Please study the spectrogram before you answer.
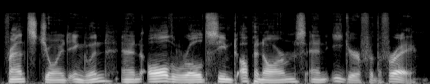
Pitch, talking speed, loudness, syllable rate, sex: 115 Hz, 225 wpm, -16 LUFS, 5.2 syllables/s, male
